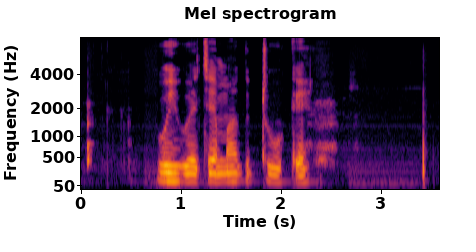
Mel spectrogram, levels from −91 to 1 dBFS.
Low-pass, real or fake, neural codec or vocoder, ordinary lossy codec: none; real; none; none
